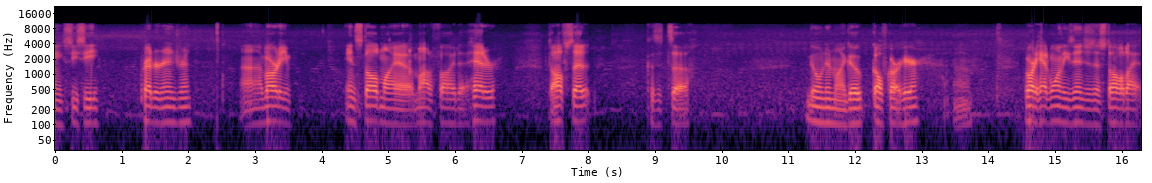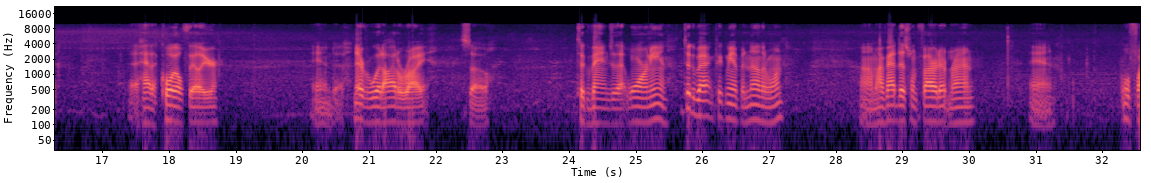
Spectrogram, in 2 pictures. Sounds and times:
Speech: 0:00.0 - 0:06.7, 0:07.4 - 0:18.8, 0:20.2 - 0:27.4, 0:28.4 - 0:30.1, 0:30.9 - 0:31.4, 0:32.3 - 0:32.5.

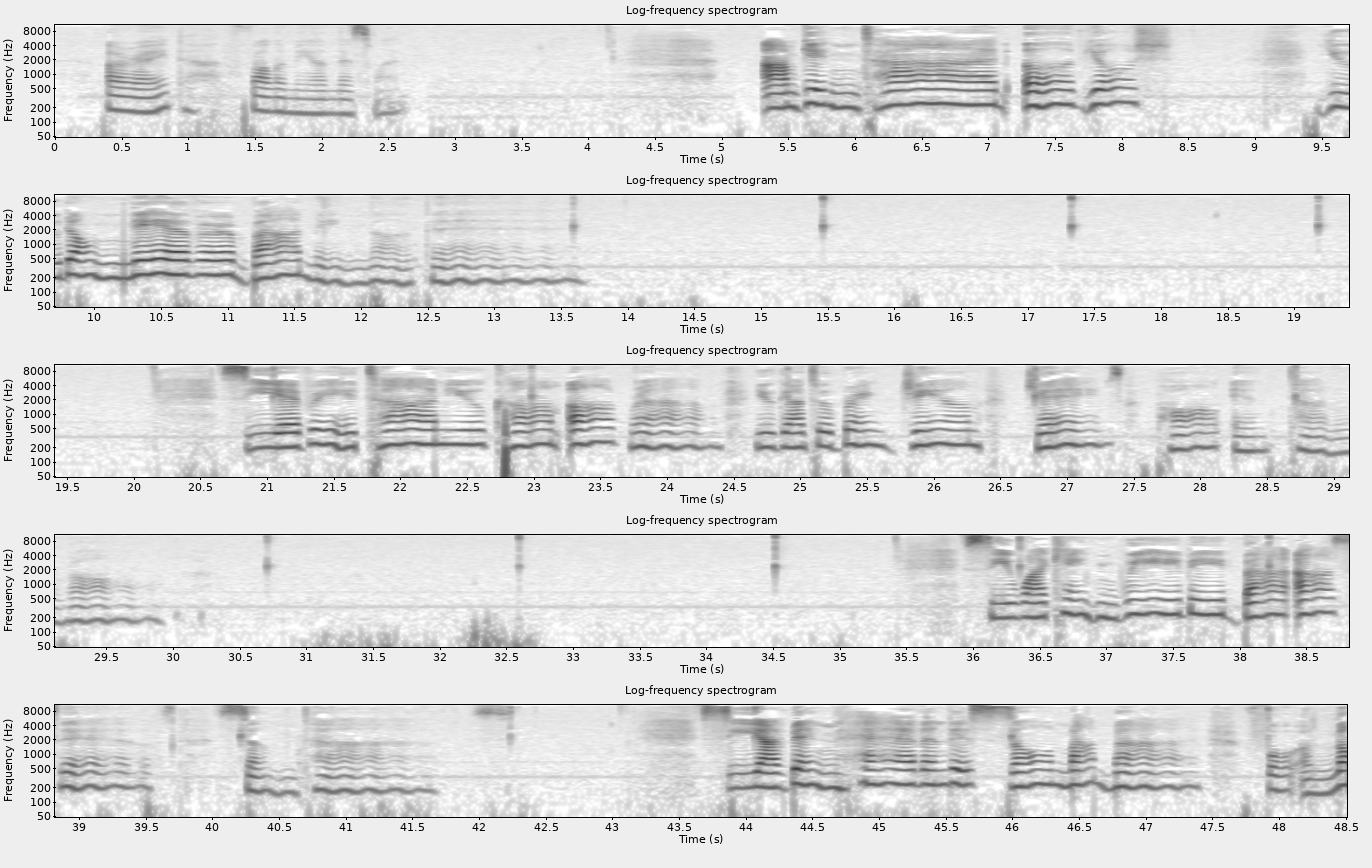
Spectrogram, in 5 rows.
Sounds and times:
Female singing: 0:00.4 - 0:02.6, 0:05.3 - 0:08.4, 0:09.4 - 0:13.7, 0:20.7 - 0:30.0, 0:36.0 - 0:42.3, 0:43.7 - 0:48.5.

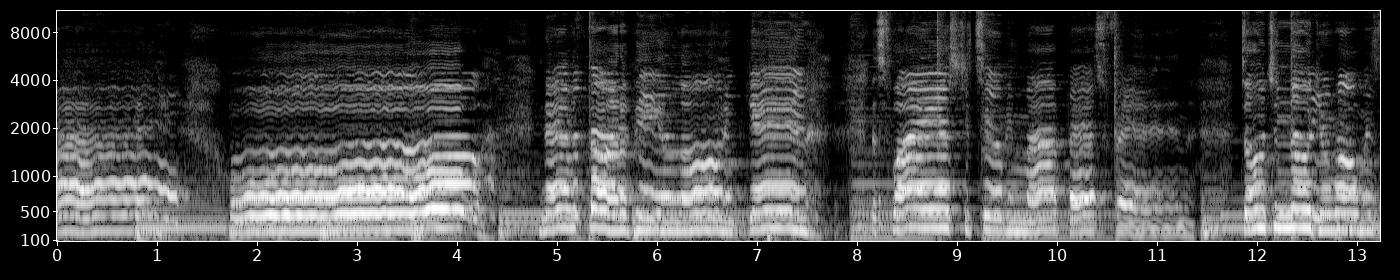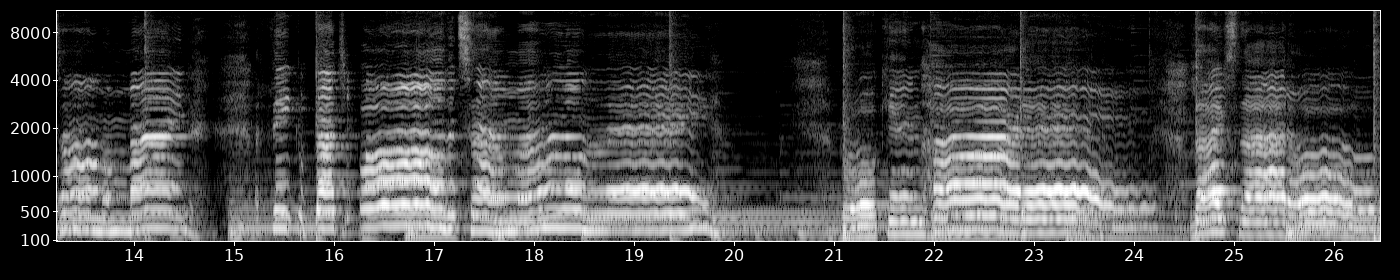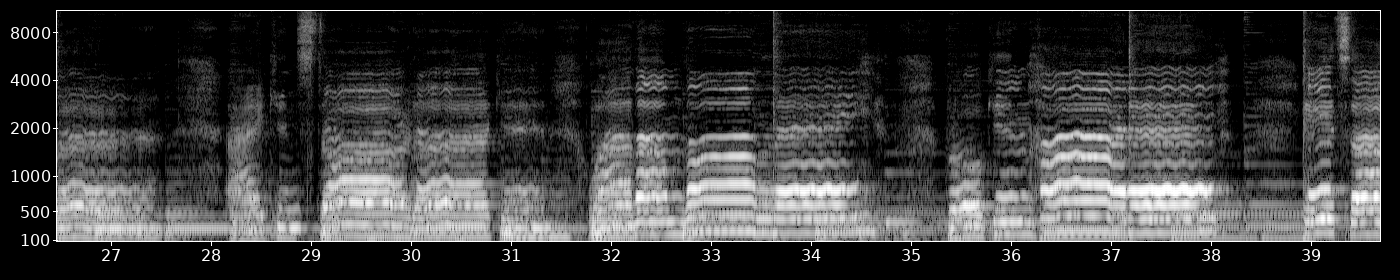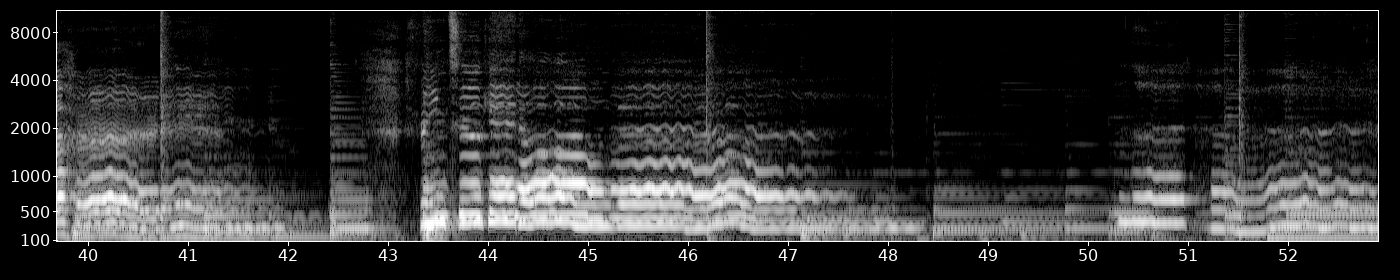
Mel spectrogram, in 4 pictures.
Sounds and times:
Singing: 0:00.0 - 0:19.9, 0:21.1 - 0:34.7, 0:35.3 - 0:38.3, 0:38.9 - 0:42.0, 0:43.2 - 0:48.3, 0:50.3 - 0:52.9
Inside, small room: 0:00.0 - 0:52.9
Music: 0:00.0 - 0:52.9.

